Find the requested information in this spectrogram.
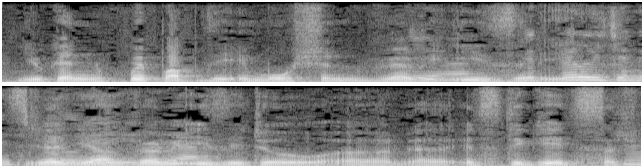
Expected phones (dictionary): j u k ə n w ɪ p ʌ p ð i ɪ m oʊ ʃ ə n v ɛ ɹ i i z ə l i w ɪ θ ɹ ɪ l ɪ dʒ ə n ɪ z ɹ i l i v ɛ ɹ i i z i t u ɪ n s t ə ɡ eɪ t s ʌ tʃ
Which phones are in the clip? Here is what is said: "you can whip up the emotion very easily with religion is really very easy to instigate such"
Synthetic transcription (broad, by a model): j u k ə n w ɪ p ʌ p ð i ɪ m oʊ ʃ ə n v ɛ ɹ i i z ə l i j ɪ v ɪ ɹ i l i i i z i t u ɪ n s t ə ɡ eɪ t s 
